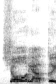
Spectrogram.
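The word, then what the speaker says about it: 省略: Cara bacanya itu adalah shoryaku ya.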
